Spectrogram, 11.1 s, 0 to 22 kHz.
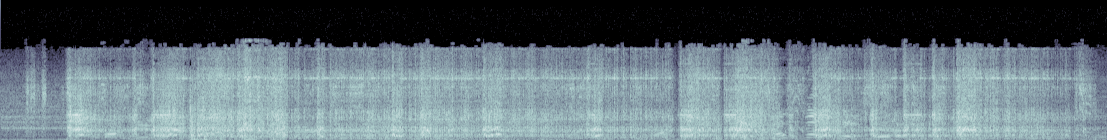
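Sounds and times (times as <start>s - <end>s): low rumbling noise: 0.0s - 11.0s
indistinct voices: 0.7s - 11.0s.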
